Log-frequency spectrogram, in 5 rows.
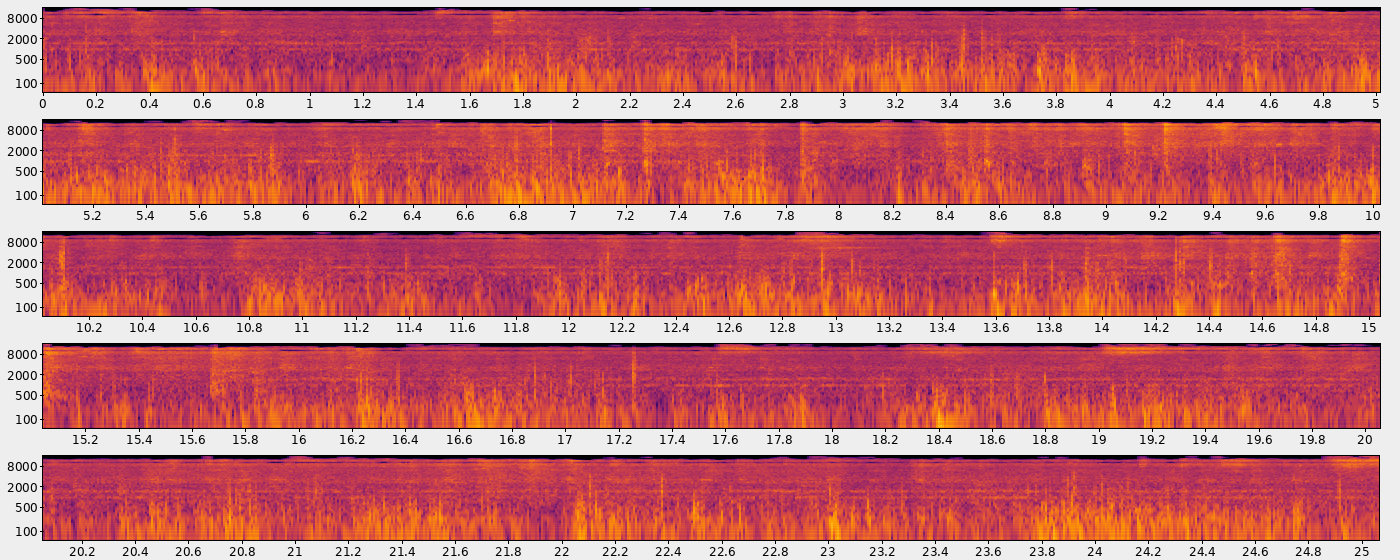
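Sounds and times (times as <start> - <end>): train wheels rumbling on rails: 0.0 - 25.0
clatter and rattling: 2.8 - 11.0.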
